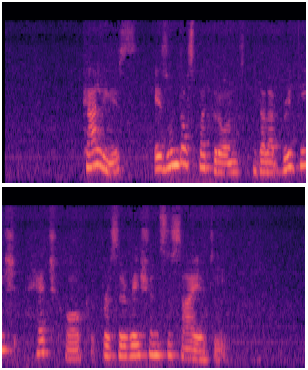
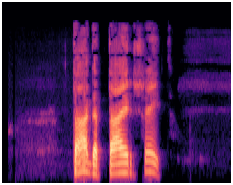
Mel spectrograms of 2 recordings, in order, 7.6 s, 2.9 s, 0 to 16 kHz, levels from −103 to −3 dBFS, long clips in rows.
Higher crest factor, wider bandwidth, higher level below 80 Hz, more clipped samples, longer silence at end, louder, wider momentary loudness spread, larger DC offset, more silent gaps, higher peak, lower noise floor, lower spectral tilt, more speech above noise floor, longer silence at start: about the same, 16 dB vs 20 dB; about the same, 11.5 kHz vs 11 kHz; about the same, -72 dBFS vs -68 dBFS; neither; about the same, 0.95 s vs 0.9 s; second, -38 LUFS vs -17 LUFS; about the same, 12 LU vs 11 LU; neither; neither; second, -22 dBFS vs 0 dBFS; about the same, -66 dBFS vs -66 dBFS; about the same, -5.5 dB/octave vs -5 dB/octave; second, 29 dB vs 49 dB; about the same, 1 s vs 0.9 s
